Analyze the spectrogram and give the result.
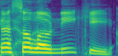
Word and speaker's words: Thessaloniki: Thessaloniki. – Can I see it? – Tessa. It's the very bottom. – Thessaloniki.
